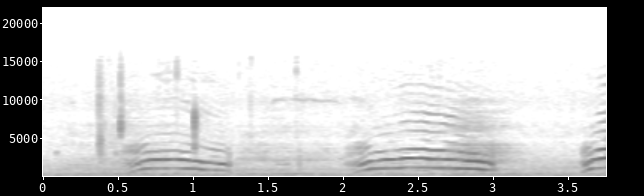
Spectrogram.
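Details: Ragdoll kittens raised in a home cattery in central Kansas, their sire a seal: three clear rising-then-falling mewing cries with bright harmonics, one after another, each under a second, and a woman speaking softly.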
